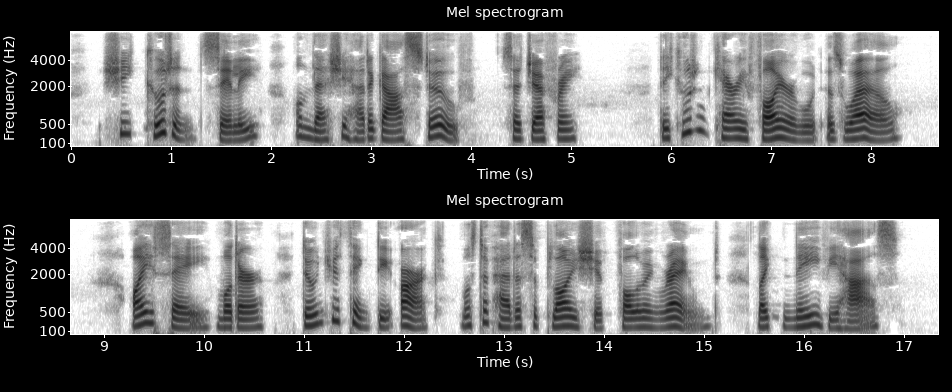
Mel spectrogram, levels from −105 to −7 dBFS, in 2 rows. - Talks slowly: Yes, slow, 130 wpm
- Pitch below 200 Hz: Yes, medium, 185 Hz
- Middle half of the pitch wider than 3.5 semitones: No, average, 3.1 semitones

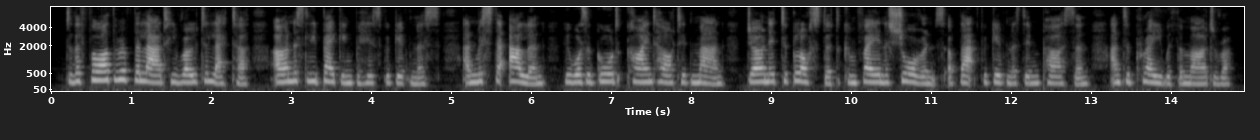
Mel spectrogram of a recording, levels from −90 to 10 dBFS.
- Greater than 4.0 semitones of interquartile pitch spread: No, average, 3.2 semitones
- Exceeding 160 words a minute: Yes, average, 175 wpm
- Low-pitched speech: No, high, 220 Hz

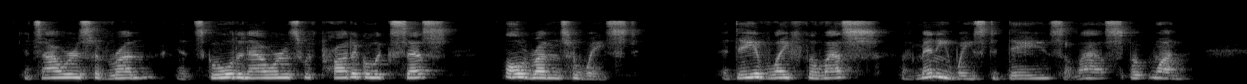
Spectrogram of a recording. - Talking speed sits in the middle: No, slow, 130 wpm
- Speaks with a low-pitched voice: No, medium, 155 Hz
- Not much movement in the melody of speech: Yes, narrow, 1.5 semitones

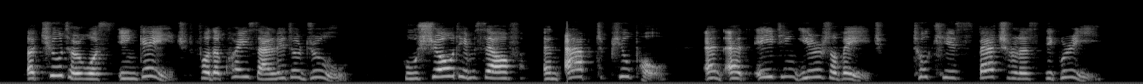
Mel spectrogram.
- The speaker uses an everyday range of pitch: Yes, average, 4.6 semitones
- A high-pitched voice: Yes, very high, 300 Hz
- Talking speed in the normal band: No, slow, 130 wpm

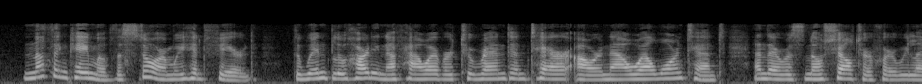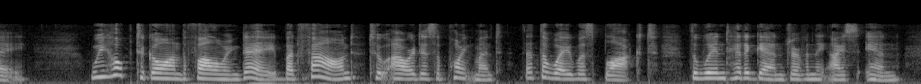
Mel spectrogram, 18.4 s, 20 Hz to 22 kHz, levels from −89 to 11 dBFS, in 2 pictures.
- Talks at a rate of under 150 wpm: No, average, 190 wpm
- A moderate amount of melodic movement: Yes, average, 3.1 semitones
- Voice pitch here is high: Yes, high, 200 Hz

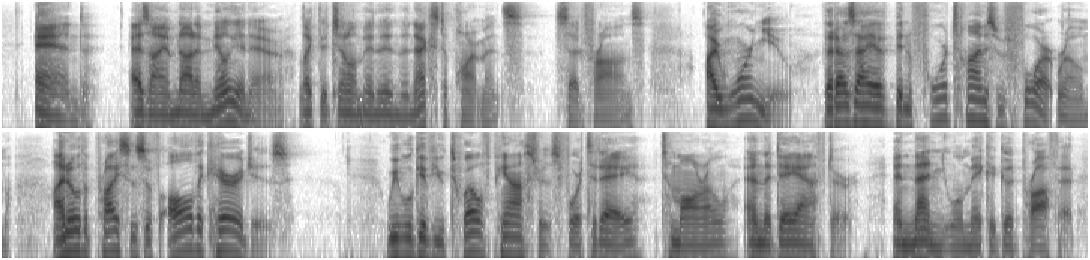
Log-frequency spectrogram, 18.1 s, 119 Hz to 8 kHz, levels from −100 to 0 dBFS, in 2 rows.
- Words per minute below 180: No, average, 190 wpm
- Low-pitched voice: Yes, low, 105 Hz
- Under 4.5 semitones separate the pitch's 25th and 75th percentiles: No, average, 5.3 semitones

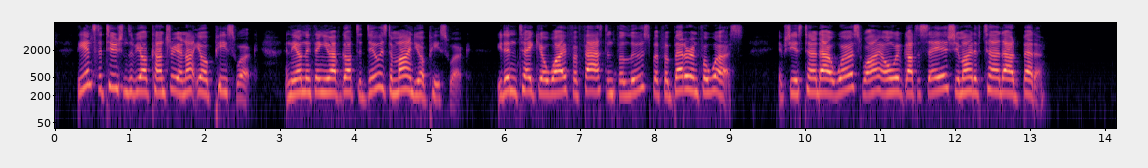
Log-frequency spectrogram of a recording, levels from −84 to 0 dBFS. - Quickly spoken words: Yes, fast, 250 wpm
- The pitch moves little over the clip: Yes, narrow, 2.0 semitones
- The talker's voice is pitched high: Yes, high, 235 Hz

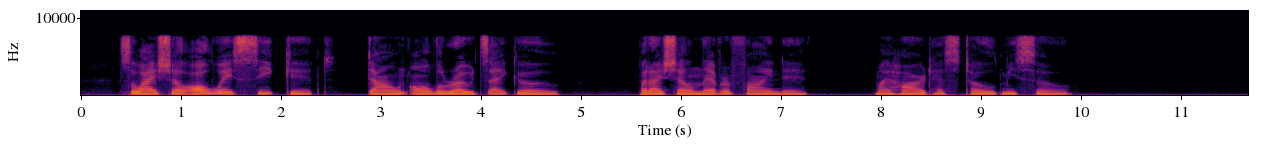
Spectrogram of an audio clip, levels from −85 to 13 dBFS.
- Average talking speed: No, slow, 125 wpm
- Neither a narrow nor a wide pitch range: No, narrow, 1.9 semitones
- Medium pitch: No, high, 215 Hz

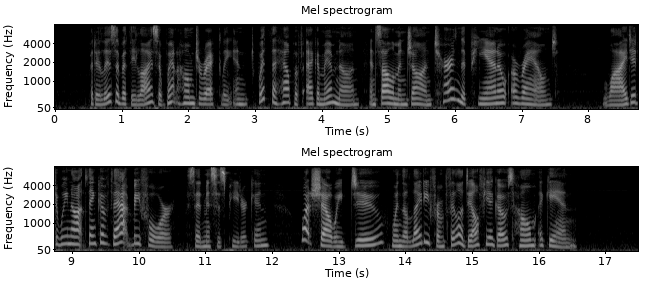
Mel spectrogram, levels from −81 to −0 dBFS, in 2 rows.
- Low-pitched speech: No, high, 195 Hz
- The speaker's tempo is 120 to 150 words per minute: Yes, average, 145 wpm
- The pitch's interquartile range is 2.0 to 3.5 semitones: No, average, 5.2 semitones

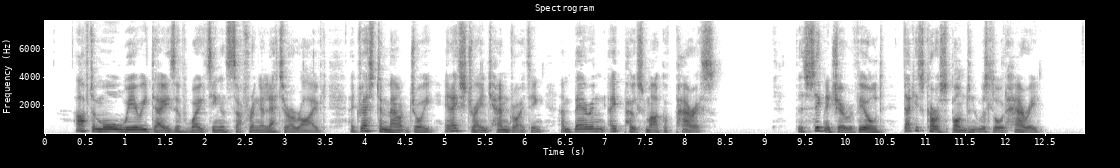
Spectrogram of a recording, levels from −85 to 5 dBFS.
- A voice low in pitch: Yes, low, 125 Hz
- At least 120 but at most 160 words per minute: Yes, average, 155 wpm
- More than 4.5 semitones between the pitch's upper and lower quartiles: Yes, average, 4.9 semitones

